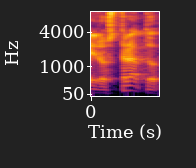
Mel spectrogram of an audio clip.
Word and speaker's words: Eróstrato: Mas Erostrato, Federico Carlos Sainz de Robles ha modernizado la acentuación, por lo tanto entendemos que el verso pide que se pronuncie Erostrato.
